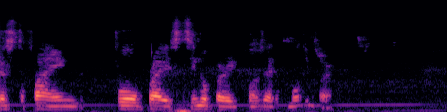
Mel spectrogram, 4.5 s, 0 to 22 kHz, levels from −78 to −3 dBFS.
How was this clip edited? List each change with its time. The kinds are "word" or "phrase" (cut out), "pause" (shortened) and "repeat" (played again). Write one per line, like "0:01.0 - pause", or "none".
0:02.3 - phrase
0:02.7 - word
